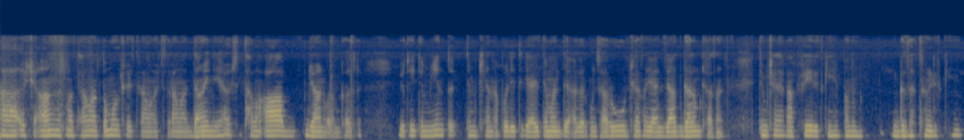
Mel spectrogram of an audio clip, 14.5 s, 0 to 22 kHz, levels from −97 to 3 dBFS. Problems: none marked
